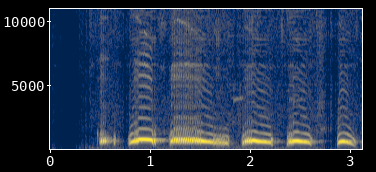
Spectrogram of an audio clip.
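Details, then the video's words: A single full spotted dove phrase, used as a lure: a faint opening note, a coo, a long drawn descending coo, then three evenly spaced short mellow coos. "Pancingan tekukur gacor sekali putar langsung nyaut suara merdu nyaring"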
